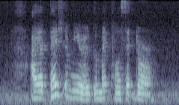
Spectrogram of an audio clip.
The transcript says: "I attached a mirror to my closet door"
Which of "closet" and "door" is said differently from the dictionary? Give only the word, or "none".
closet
